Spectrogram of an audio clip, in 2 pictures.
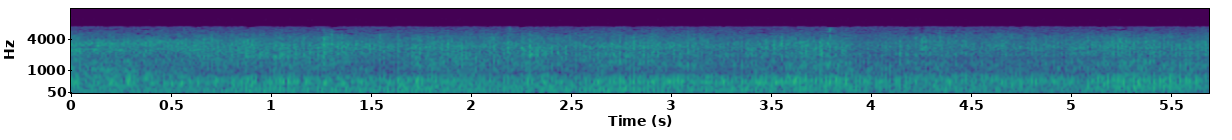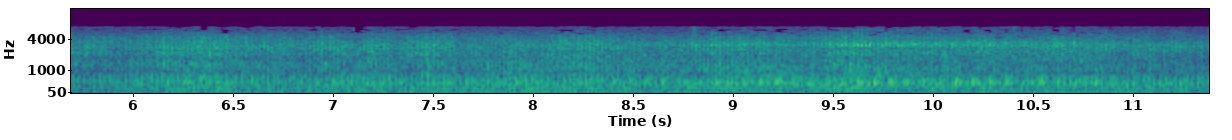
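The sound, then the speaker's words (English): A steady propeller-plane engine drones continuously in flight, a loud, even mechanical hum with a slight swell partway through, with no voices. “I'm going to try to sound our plane out of the reach of those purple triangle men.”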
